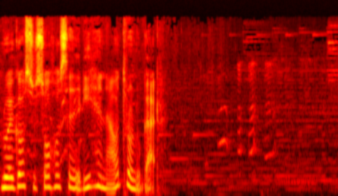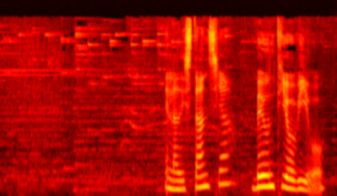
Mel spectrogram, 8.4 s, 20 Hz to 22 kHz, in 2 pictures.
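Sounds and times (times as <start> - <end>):
speech: 0.0 - 2.2, 6.3 - 8.4
children playing by the sea squealing and giggling: 2.6 - 3.6, 5.3 - 6.3.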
